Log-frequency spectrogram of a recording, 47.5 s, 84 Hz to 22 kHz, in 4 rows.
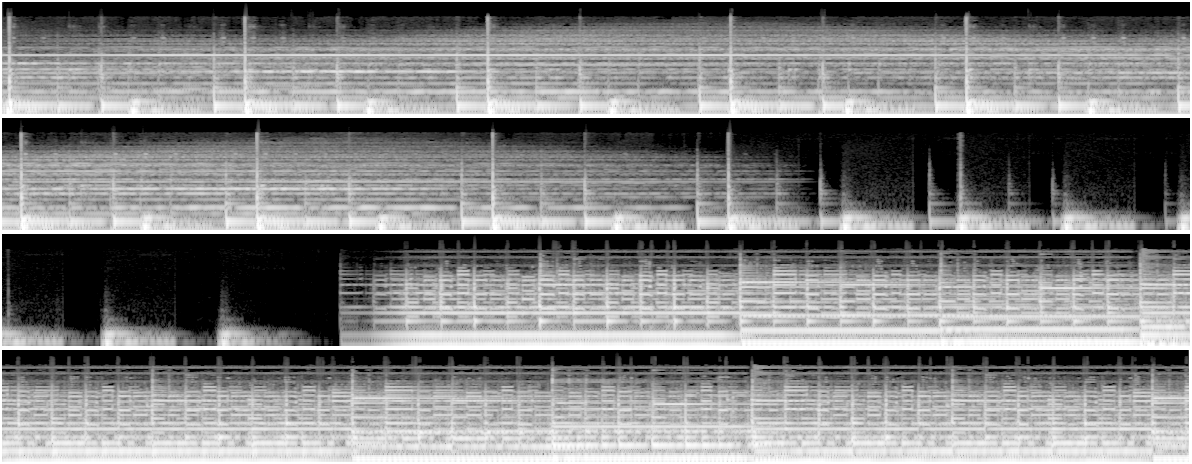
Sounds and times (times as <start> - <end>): Music: 0.0 - 24.2, 27.2 - 47.5.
